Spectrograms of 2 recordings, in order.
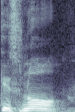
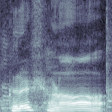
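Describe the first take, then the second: First: The word drops the R and simplifies SH. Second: The word keeps its full R and SH sounds. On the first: The speaker calls it wrong. "Not Kisno. Certainly not" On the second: The speaker calls it right. "That's the perfect pronunciation"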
